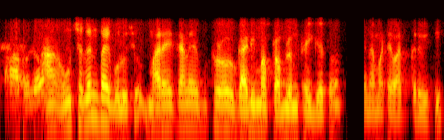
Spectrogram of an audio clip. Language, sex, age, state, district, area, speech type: Gujarati, male, 45-60, Gujarat, Anand, urban, conversation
